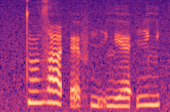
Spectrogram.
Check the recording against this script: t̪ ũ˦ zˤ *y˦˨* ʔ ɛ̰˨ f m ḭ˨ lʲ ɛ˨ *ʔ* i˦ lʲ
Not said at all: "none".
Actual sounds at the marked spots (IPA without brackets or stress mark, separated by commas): i˦˨, ʔ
